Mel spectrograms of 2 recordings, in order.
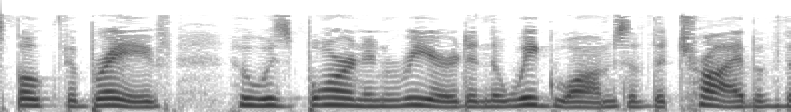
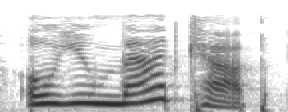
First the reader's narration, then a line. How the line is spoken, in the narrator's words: exclaimed the elder girl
